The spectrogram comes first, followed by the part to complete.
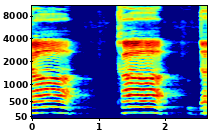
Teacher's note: मूर्धन्य वर्ण जो होता है इसका मूर्धा से इसका उच्चारण होता है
